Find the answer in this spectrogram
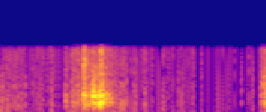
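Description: Handling noise of a string-and-cardboard model: a brief double rustle of strings against the cardboard box about two-thirds of a second in, as the strings are pulled tight, over a faint steady hiss.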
